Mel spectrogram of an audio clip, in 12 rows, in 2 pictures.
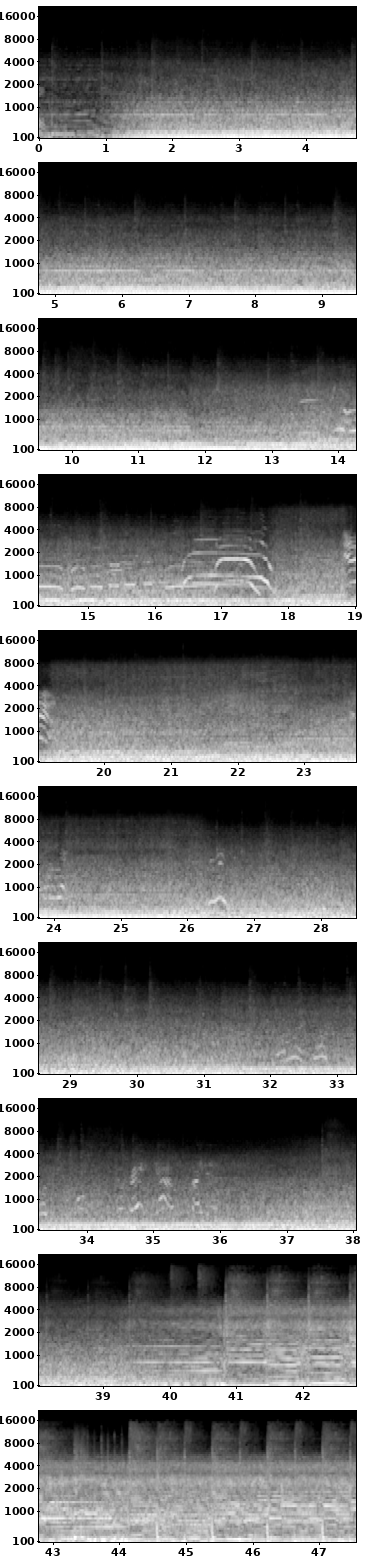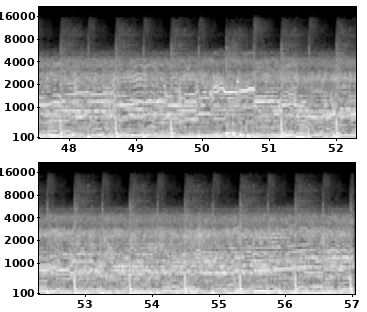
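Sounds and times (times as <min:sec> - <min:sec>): light aircraft engine droning: 0:00.0 - 0:57.0.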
